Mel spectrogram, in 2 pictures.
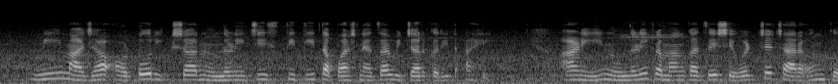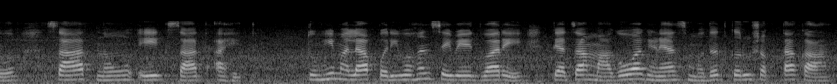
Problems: constant background noise, background conversations at intervals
